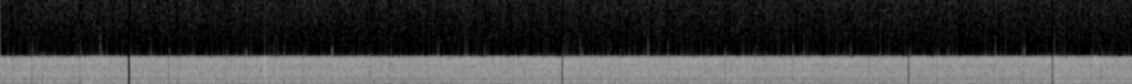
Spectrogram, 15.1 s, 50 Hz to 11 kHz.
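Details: Honey bee reproductive swarm moving into a bait hive, or swarm trap, at Painted Peacock Manor on 04/07/21: a dense, steady hum of many wings with even low droning bands, unbroken for the whole stretch.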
